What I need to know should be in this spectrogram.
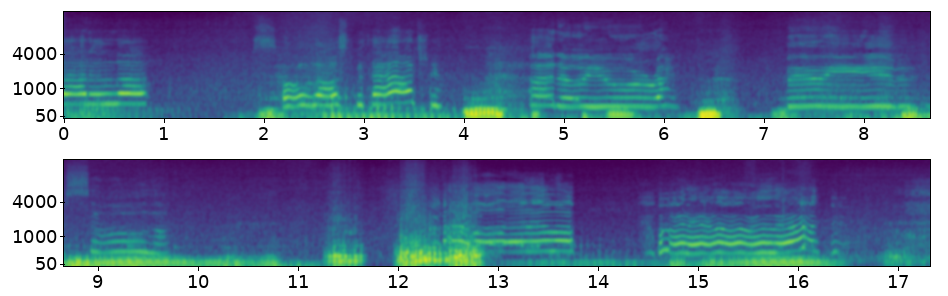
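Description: A young man sings up close in a wavering, emotional voice.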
